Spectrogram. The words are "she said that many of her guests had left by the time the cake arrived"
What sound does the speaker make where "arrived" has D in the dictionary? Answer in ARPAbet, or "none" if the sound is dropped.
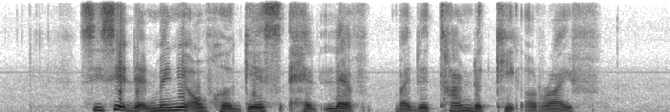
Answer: none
